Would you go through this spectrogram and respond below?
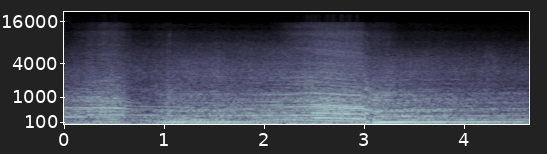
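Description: Race cars at the Nurburgring 24h race roar steadily, with engine notes rising and shifting as cars slipstream and overtake along the circuit, loud and continuous with no talk.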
